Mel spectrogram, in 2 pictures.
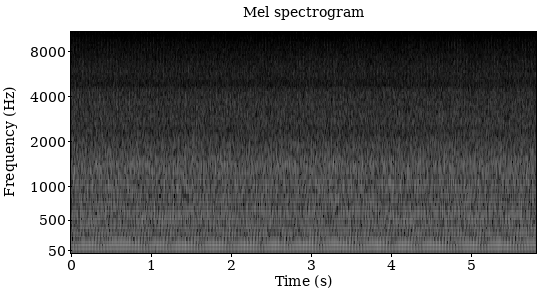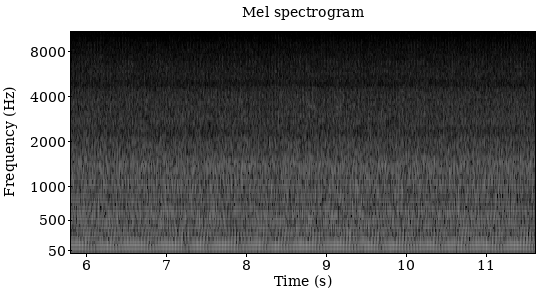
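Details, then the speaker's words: Free Troy-Bilt TB110 push mower, 550EX 140cc single-cylinder, running after carburetor work: fast steady running with heavy uneven throb; owner first suspected blade needing sharpening and balancing, vibration pointing to bent blade adapter. "it's got a shake though but that could be the blade probably needs to be sharpened and and balanced"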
